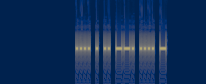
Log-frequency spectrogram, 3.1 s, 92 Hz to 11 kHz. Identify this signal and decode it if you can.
Morse code, heard as a keyed tone, about 41 wpm, 700 Hz. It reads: HEIGHT
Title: Multi-letter Phonemes 40wpm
